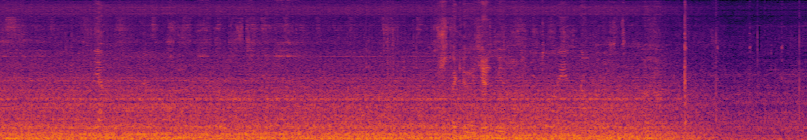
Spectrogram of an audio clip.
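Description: Car cabin road and engine noise while driving on a country road, a steady low rumble that eases off about nine seconds in as the car slows.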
